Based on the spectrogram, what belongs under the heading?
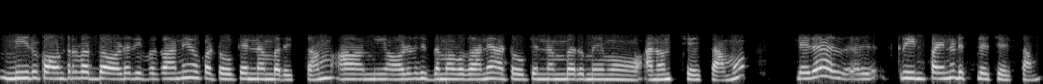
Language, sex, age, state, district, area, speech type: Telugu, female, 18-30, Telangana, Jangaon, urban, conversation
